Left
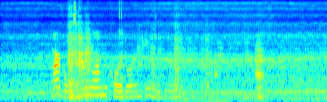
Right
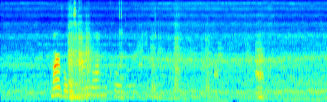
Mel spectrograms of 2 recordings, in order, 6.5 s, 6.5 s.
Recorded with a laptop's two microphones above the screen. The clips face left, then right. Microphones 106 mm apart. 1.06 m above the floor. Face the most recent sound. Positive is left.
turn(degrees=75)  # may be behind; listen again after turning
